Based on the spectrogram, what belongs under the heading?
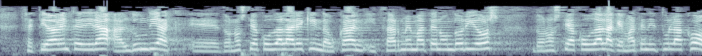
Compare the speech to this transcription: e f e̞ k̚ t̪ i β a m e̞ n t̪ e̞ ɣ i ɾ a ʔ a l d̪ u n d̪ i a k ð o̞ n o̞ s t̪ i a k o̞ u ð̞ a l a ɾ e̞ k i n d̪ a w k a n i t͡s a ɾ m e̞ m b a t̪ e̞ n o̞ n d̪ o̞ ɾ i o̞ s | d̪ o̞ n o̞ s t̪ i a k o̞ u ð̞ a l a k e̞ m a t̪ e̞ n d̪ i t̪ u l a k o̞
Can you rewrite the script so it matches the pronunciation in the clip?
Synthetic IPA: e f e̞ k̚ t̪ i β a m e̞ n t̪ e̞ ð i ɾ a ʔ a l d̪ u n d̪ i a k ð o̞ n o̞ s t̪ i a k o̞ u ð̞ a l a ɾ e̞ k i n d̪ a w k a n i t͡s a ɾ m e̞ m b a t̪ e̞ n o̞ n d̪ o̞ ɾ i o̞ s | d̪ o̞ n o̞ s t̪ i a k o̞ u ð̞ a l a k e̞ m a t̪ e̞ n d̪ i t̪ u l a k o̞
